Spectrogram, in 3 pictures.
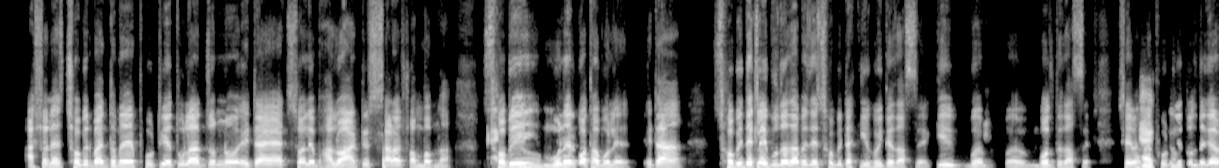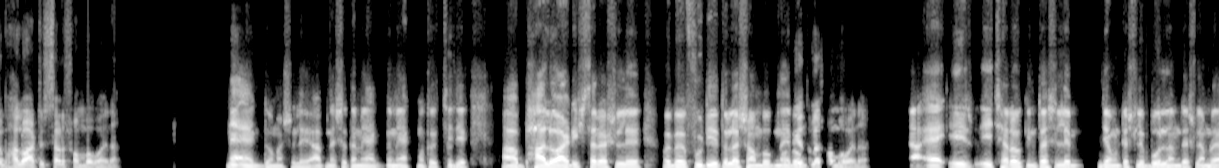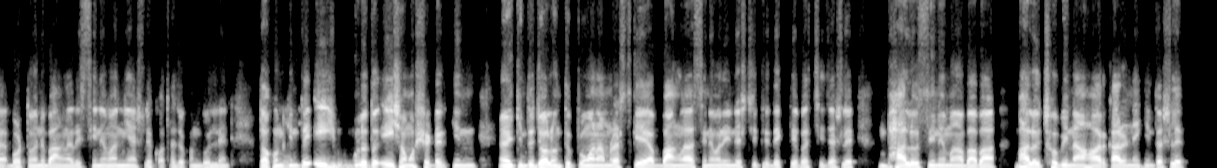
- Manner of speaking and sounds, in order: other background noise; tapping; "হয়" said as "অয়"; "সম্ভব" said as "সম্বব"; "হয়" said as "অয়"; "আজকে" said as "আচকে"
- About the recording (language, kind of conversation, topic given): Bengali, unstructured, ছবির মাধ্যমে গল্প বলা কেন গুরুত্বপূর্ণ?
